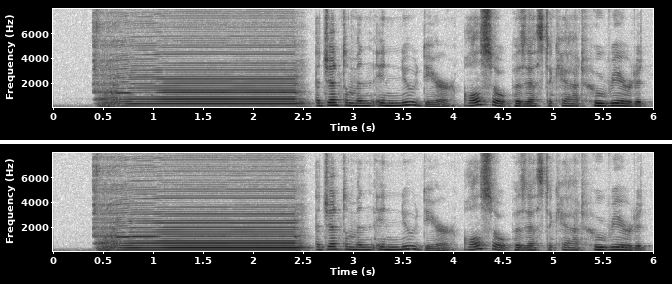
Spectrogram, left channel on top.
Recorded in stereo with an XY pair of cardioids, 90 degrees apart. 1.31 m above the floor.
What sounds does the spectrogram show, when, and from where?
0.4 s a phone buzzing: 30° right, 3.5 m
2.6 s a woman speaking: 30° left, 0.5 m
